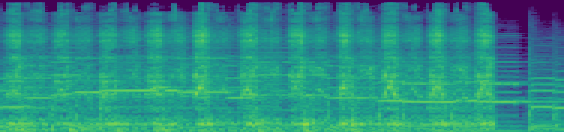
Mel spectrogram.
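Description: A jeweler's fret saw cuts through metal in steady, rhythmic back-and-forth strokes, about ten close rasping passes, before the sawing abruptly stops.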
